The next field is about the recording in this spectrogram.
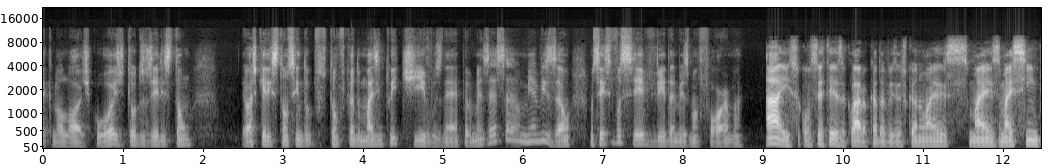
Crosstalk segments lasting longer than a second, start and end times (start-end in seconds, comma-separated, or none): none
